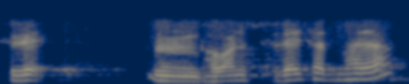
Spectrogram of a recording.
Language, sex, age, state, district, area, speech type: Sanskrit, male, 18-30, West Bengal, South 24 Parganas, rural, conversation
